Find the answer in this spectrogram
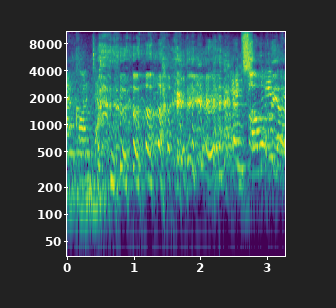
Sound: laugh

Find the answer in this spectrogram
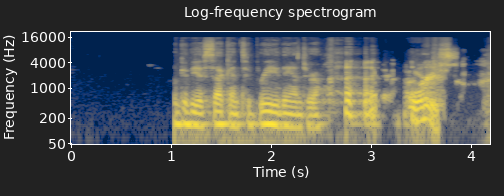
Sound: laughing

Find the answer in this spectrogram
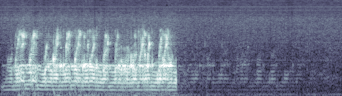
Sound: gargles noisily

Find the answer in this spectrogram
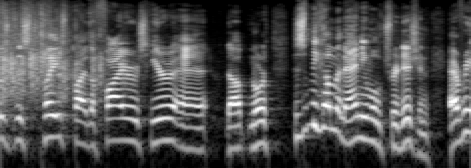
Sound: cheers and applause

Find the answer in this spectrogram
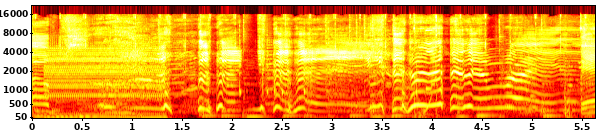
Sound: sobbing

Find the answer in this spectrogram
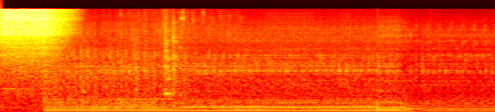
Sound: skid steer engine humming

